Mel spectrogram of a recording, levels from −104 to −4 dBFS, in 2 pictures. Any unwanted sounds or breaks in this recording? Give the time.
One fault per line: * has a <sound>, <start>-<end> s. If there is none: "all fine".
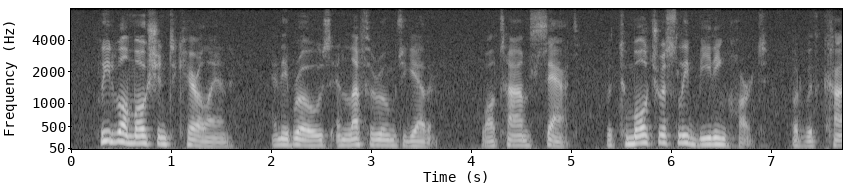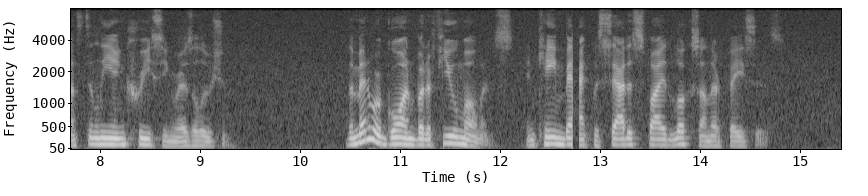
* has a dropout, 12.7-12.8 s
